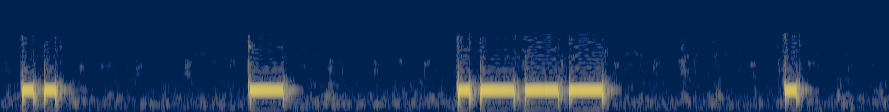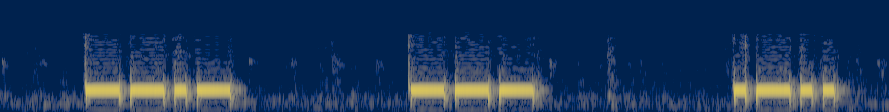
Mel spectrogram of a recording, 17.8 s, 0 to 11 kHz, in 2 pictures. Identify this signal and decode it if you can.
Morse code, heard as a keyed tone, about 11 wpm, 660 Hz. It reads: I T J E Q O L
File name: jh8cbh / 2021cw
